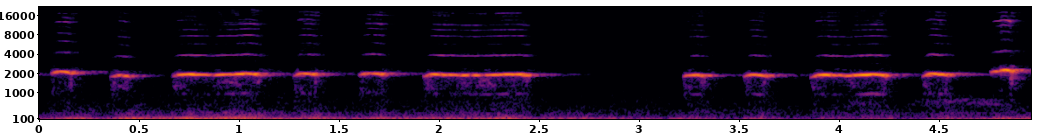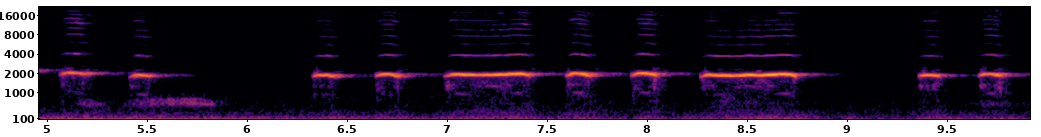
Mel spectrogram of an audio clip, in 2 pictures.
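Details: Cockatiel whistling its version of Jingle Bells, clean repeated notes in rhythmic groups with one higher note, a quiet stretch, then another phrase; soft low rumble underneath.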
